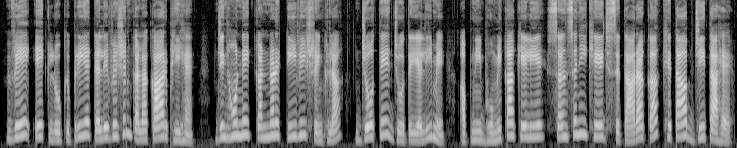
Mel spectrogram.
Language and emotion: Hindi, neutral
